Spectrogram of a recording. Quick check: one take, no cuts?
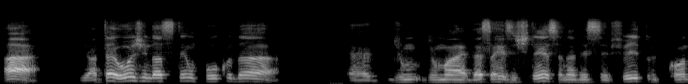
yes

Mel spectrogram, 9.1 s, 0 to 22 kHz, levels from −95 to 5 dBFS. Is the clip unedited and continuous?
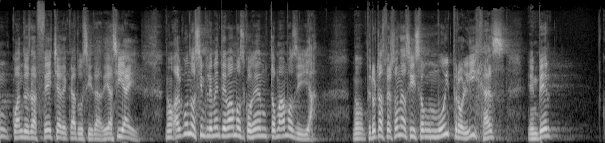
yes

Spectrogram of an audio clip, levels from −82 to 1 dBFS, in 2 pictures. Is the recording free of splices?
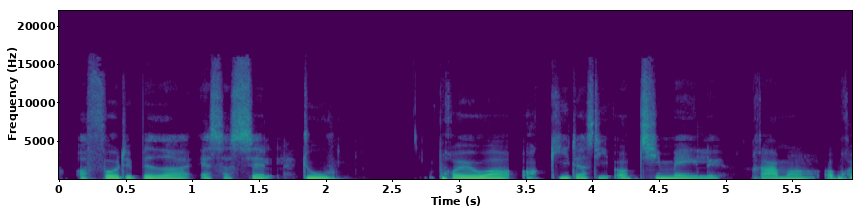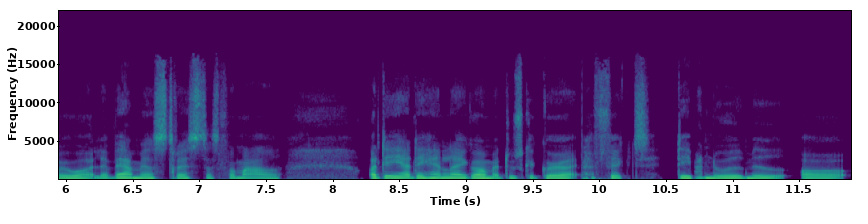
no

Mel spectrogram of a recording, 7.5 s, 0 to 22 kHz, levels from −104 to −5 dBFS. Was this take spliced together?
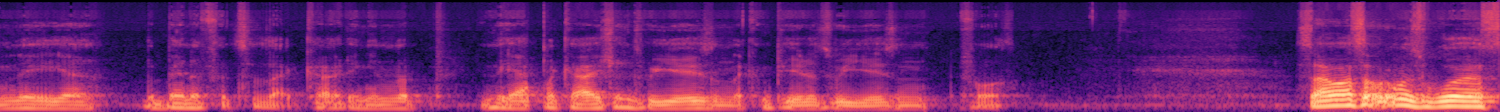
yes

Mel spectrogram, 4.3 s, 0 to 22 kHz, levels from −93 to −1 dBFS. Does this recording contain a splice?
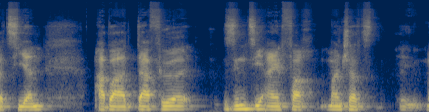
no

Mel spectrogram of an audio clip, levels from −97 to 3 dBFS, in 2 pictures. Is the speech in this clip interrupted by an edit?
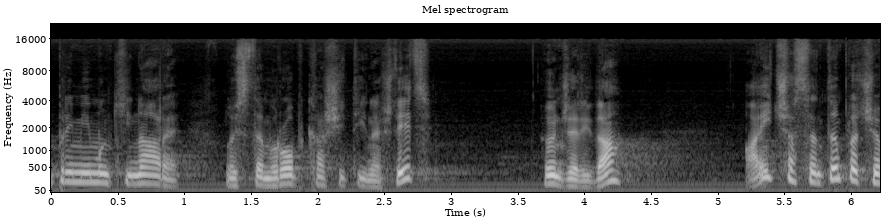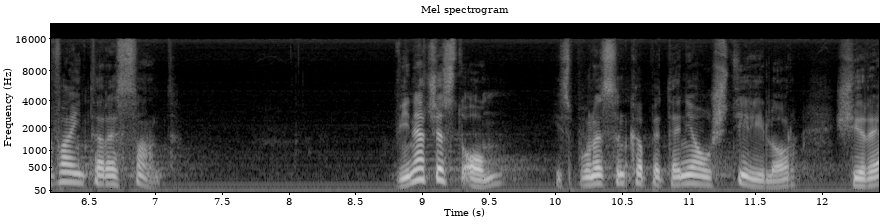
no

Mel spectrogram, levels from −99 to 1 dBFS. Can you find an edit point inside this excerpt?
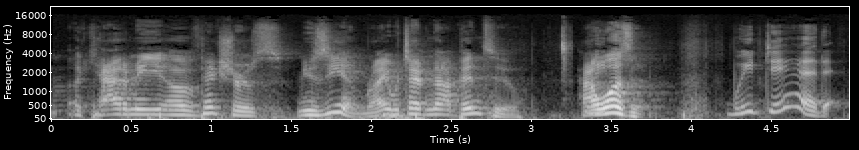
yes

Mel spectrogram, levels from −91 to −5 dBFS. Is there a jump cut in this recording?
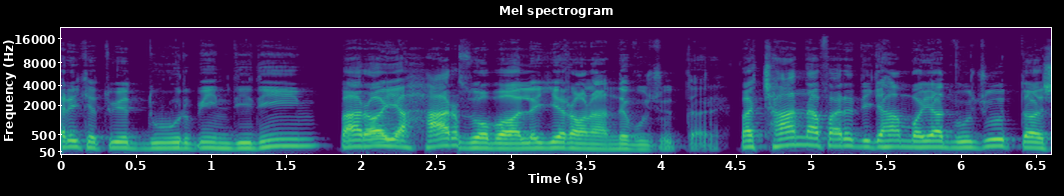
yes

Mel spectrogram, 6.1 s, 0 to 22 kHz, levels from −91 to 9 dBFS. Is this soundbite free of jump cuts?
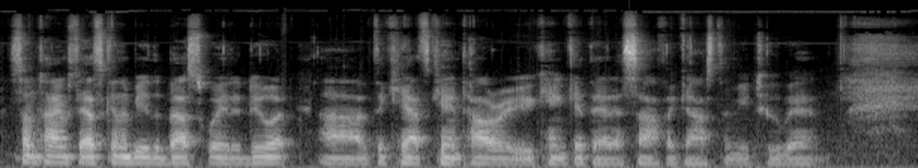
no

